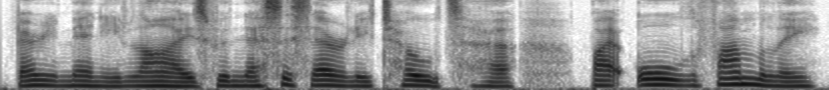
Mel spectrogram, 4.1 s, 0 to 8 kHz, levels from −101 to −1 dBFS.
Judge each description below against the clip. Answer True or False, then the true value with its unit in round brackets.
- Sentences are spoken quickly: False (160 wpm)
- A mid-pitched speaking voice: True (160 Hz)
